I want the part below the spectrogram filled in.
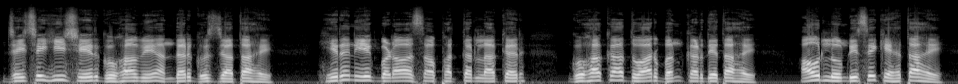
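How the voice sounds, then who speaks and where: A man's voice: a little high, unhurried, fairly bright tone, clear, resonant tone, no echo, clean studio sound. A man narrating a scripted children's animal story.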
